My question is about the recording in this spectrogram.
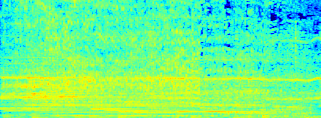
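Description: Makita cordless jigsaw running steadily as its reciprocating blade cuts through a thin sheet of Masonite hardboard.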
